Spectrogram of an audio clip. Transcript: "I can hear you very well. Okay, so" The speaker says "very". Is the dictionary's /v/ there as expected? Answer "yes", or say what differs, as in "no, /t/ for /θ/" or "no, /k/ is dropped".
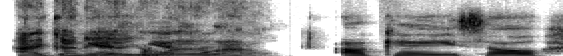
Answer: no, /w/ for /v/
